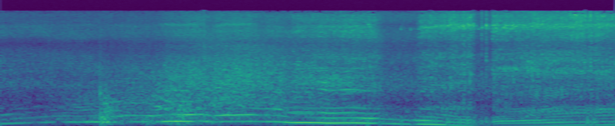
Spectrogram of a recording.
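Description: Land Rover Discovery's engine revving as it drives through slushy mud: the pitch climbs from about a second in and holds high, dips sharply about four and a half seconds in, then picks up again. A rushing hiss sits over the loudest revs in the middle.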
